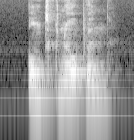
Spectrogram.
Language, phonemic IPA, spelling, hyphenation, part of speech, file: Dutch, /ˌɔntˈknoː.pə(n)/, ontknopen, ont‧kno‧pen, verb, Nl-ontknopen.ogg
- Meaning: to unbutton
